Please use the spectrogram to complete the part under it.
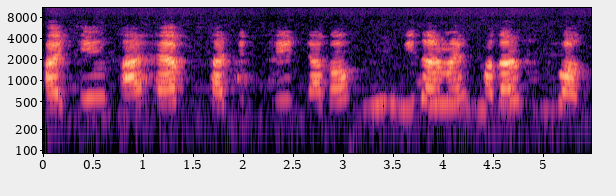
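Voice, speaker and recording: A young female pupil on a video call reciting an English rhyme slowly and carefully. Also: high-pitched, steady tone, muffled recording.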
